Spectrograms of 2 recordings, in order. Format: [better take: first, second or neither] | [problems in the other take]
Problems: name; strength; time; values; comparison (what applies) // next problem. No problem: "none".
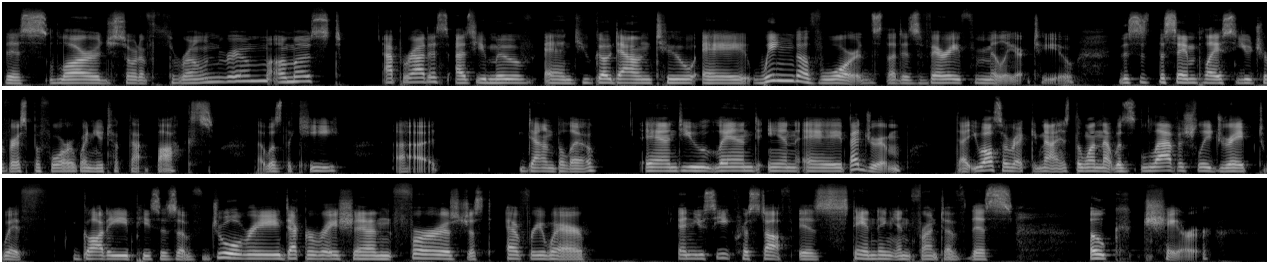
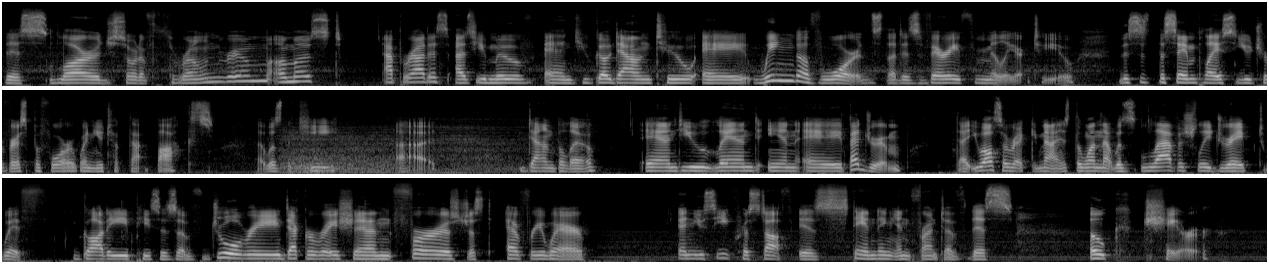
first | machinery noise; faint; throughout; 25 dB below the speech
